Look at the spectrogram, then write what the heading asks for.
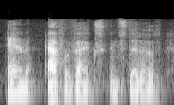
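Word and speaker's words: f(x): this symbol right here and that symbol is pronounced F ofx but f ofx is exactly the same as the variable y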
